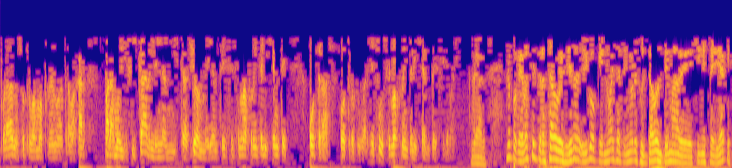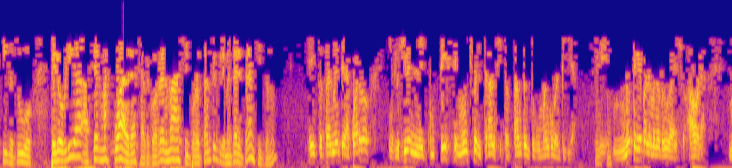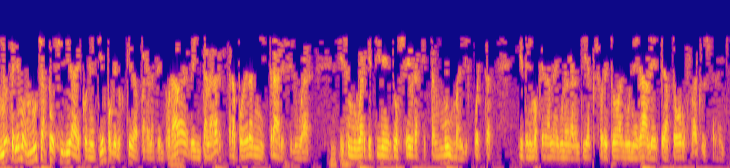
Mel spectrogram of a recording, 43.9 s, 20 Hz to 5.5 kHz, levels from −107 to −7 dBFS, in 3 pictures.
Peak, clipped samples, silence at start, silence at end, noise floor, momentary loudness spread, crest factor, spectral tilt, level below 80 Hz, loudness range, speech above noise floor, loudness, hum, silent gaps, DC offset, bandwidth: 0 dBFS; under 0.1%; 0.05 s; 0.15 s; -51 dBFS; 11 LU; 18 dB; -11.5 dB/octave; -44 dBFS; 5 LU; 34 dB; -17 LUFS; none; none; under 0.1%; 3.1 kHz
